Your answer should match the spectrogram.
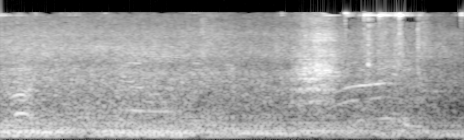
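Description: A small engine running steadily, its hum growing quieter through the second half.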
